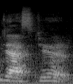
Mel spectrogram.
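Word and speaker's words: Jaskier: شما هم یاد بگیریم بگین جسکیر. درستش جسکیره. دندلایان یه اسم ساختگیه که توی ترجمه انگلیسیشه، یعنی توی هیچ کدوم از ترجمه‌هاش من بررسی کردم دندلایان نمیگه، فقط توی انگلیسیش میگه. اون جسکیر توی انگلیسی تلفظش سخته. جسکیر این سخته ولی برای ما راحته.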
